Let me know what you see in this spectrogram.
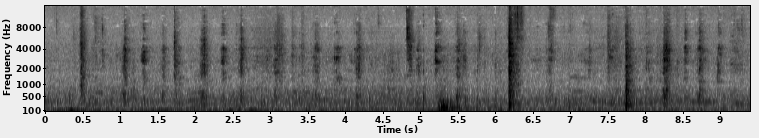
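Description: A person chewing and biting food close to the microphone: irregular crunches and sharp mouth clicks. A dull low thump about five seconds in.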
